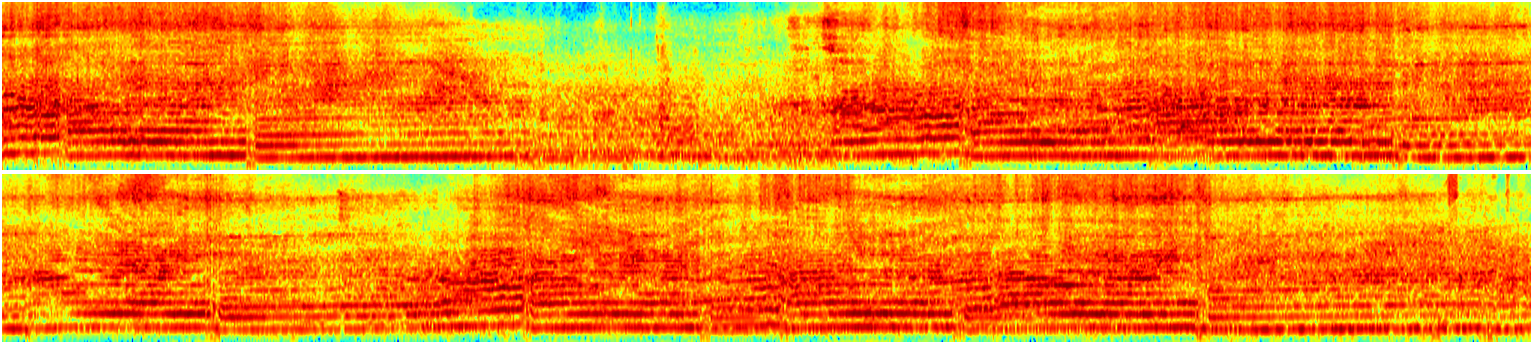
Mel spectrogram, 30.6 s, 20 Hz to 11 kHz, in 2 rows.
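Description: A BRDC British Formula 3 single-seater's engine at racing speed. The note climbs steeply and drops sharply at each gear change, over and over, with stretches held at a steady pitch between.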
